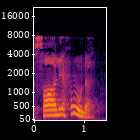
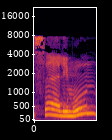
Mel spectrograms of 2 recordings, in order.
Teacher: خب تبیین شد که صدای صاد درشت است اما صدای سین خیلی ظریفه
